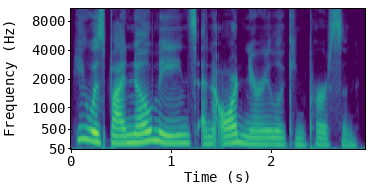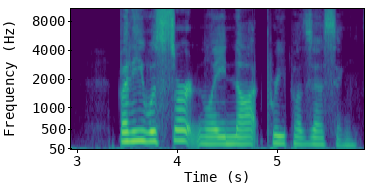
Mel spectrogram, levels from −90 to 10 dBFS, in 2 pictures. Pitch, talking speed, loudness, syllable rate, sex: 175 Hz, 155 wpm, -19 LUFS, 4.9 syllables/s, female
